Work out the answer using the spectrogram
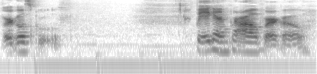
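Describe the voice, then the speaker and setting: Speaking slowly at a medium pitch, a woman with vocal fry and a sharp edge to her voice talks casually to her audience. She's a YouTuber and vlogger from the Bahamas, twenty-seven, playful, gushing and slangy.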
